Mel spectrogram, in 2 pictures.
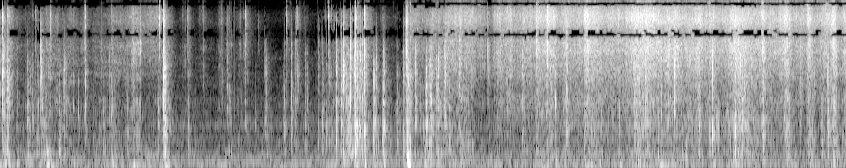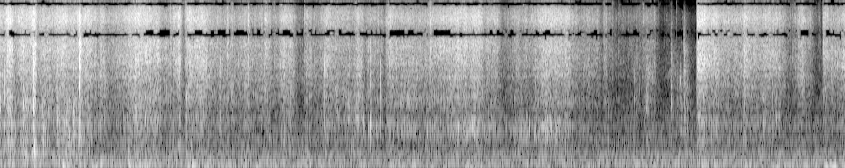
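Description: Plastic bags crinkling and rustling as minced garlic is squeezed from its pouch into a thin plastic bag and pressed flat by hand. A single sharp knock about four seconds in.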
